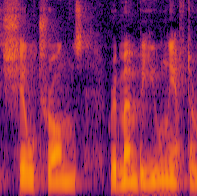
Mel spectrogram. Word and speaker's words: schiltron: It's pronounced skiltrons, apparently. I'm going to pronounce it schiltrons.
